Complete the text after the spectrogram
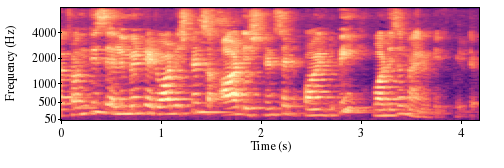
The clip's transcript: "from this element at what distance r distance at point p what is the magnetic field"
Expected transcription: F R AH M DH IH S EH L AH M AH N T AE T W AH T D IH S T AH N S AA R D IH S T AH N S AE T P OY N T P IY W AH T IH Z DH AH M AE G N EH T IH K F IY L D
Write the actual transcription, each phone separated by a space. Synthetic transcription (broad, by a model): F R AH M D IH S EH L AH M AH N T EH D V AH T D IH S T AH N S AA R D IH S T AH N S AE T P OY N T B IY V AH T IH Z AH M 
